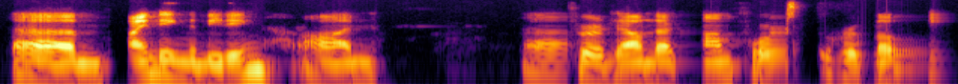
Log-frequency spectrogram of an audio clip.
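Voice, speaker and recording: A man chairing a remote town committee meeting over a video call. His audio breaks up and drops out as he talks haltingly, with many fillers and restarts. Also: medium pitch, little pitch movement, no room sound, narrow, tinny audio. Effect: internet call audio breaking up and dropping out. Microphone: computer mic on a video call.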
